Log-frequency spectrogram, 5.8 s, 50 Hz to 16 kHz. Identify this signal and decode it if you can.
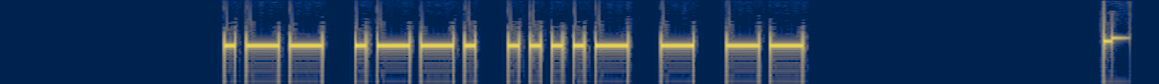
Morse code, heard as a keyed tone, about 22 wpm, 700 Hz. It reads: WP4TM
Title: USA Call Signs 22wpm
